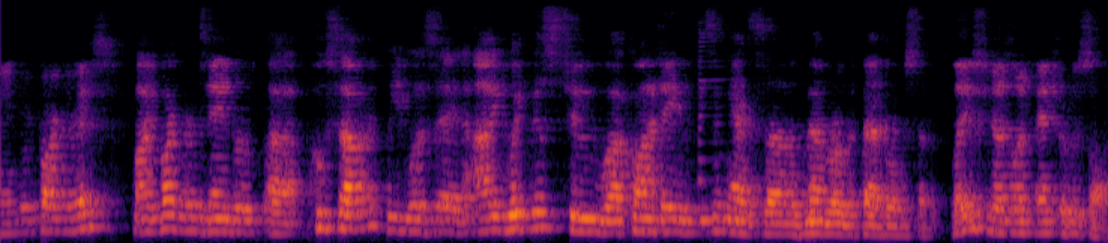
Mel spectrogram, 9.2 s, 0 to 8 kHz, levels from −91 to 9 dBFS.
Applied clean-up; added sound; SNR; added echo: neural mask model DeepFilterNet 3.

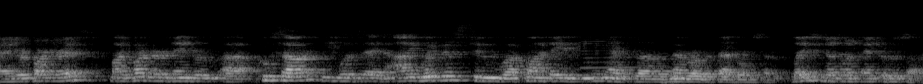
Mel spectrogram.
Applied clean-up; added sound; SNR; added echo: neural separator model SepFormer DNS4.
